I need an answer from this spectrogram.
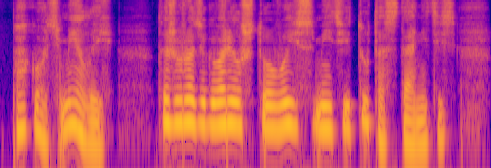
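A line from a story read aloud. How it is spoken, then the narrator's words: Whisper in the ear. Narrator (Russian): шепнула на ухо моя Алена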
